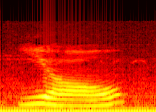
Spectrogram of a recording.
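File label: "you3", Mandarin pinyin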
